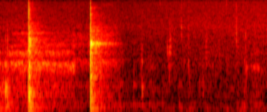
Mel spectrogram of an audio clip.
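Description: Two short sharp clicks, about half a second apart, then faint room tone.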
